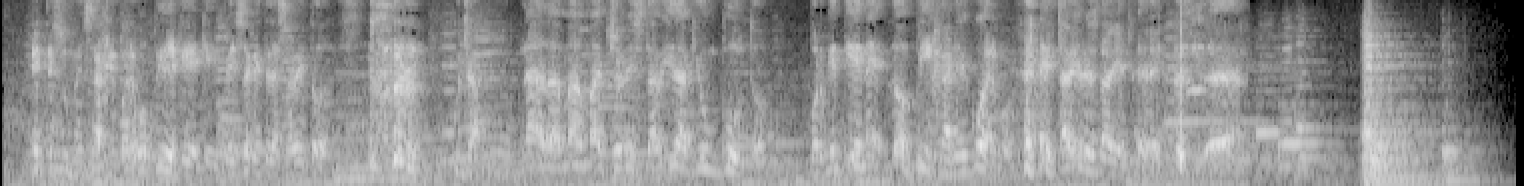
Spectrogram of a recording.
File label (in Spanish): mensaje gracioso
